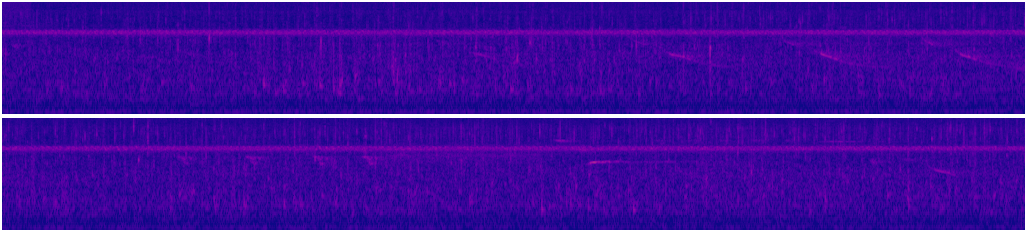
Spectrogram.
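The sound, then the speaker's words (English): A river trickles and babbles steadily throughout, with a constant high drone of crickets and a few faint bird chirps scattered over the flowing water. No one speaks. “The chirping of birds, crickets, and the changing river add a layer of sound that complements the water's newfound clarity.”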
